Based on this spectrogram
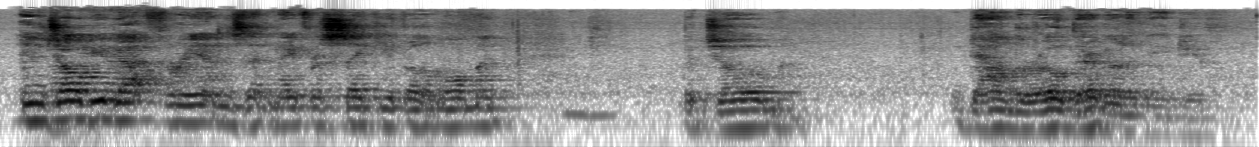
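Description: Pausing often and at length, a man talks fairly slowly with ordinary pitch variation and big swings in loudness, in a room with strong echo and light background noise. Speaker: guest preacher. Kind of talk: sermon; impassioned sermon in full flow, rousing call-and-response. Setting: church. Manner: fervent, rising and emphatic, building to an exhortation. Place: church.

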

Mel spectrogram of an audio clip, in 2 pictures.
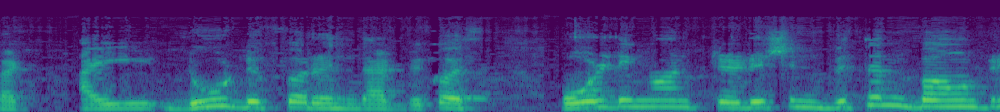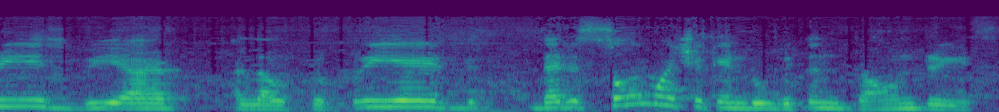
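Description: Light background noise sits behind speech at a moderate pace. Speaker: dance teacher, interview guest. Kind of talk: interview answer. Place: home room. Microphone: video call.

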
